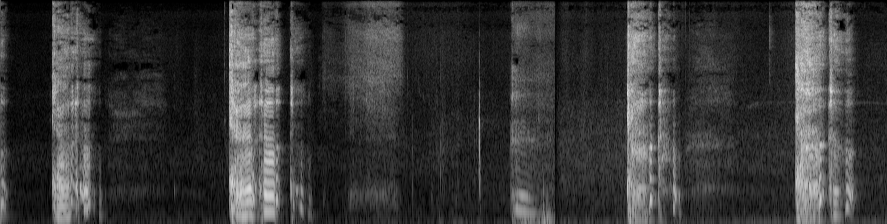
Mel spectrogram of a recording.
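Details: Adult female with a wheezing chest gives five harsh, forceful coughs that build in intensity and turn into a loud, barking cough toward the end.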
